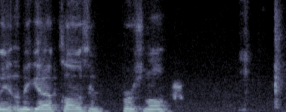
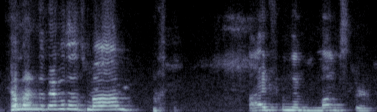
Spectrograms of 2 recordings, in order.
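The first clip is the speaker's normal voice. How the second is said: high little cat voice, slowing at the end; a cat begging mom to hide with it; timid cat; 11 semitones higher than usual. Pretend.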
